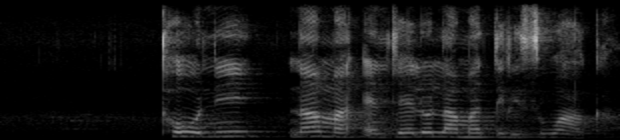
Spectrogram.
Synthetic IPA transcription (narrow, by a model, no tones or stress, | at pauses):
tʰoninamaʔɛnd͡ɮɛlɔlamatirisiwaːkḁ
